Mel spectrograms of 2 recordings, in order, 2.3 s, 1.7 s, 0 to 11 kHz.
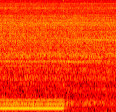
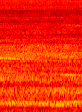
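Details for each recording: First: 1940 Delta model T5074 repulsion induction motor after cleaning the commutator and repair, bench test: steady hum drops away as it kicks up to speed into a smooth, even high whir with slight brush noise, no scraping or knocking. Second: 1940 Delta T5074 repulsion-induction motor, bench test before dismantling, brushes set for reverse: harsh hissing rush over a weak hum, rough and unsettled until cut off; commutator to be cleaned.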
